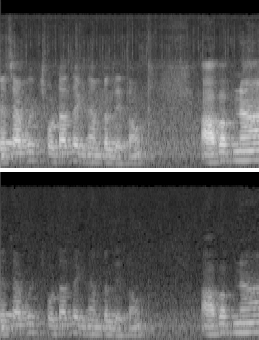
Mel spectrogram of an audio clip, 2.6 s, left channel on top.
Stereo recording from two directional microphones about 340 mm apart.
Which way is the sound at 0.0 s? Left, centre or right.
Centre.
